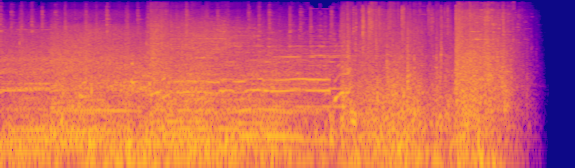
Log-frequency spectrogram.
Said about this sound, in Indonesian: Rencana untuk ngerem mendadak ternyata malah membuat mobil masuk jurang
